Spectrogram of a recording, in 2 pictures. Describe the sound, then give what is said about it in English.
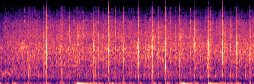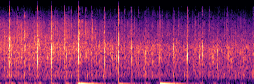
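An audience applauding graduating classmates at a graduation ceremony, a dense, steady burst of many hands clapping that holds at an even, loud level for about ten seconds. “At this point, I would like to ask my classmates to stand up, to face their family and friends in the audience, and let's all give them a round of applause.”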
